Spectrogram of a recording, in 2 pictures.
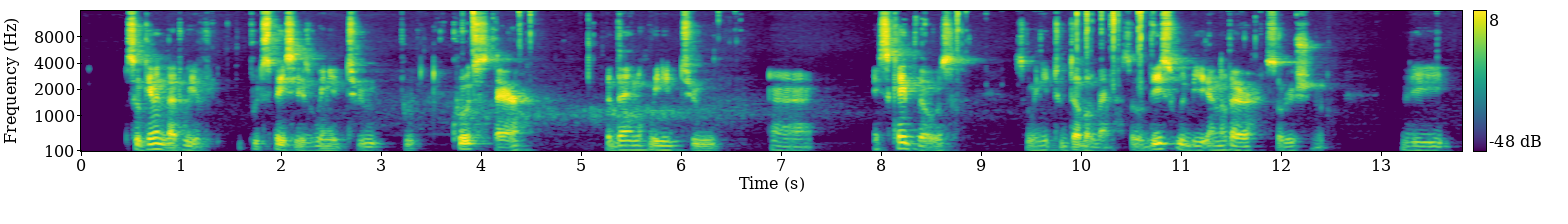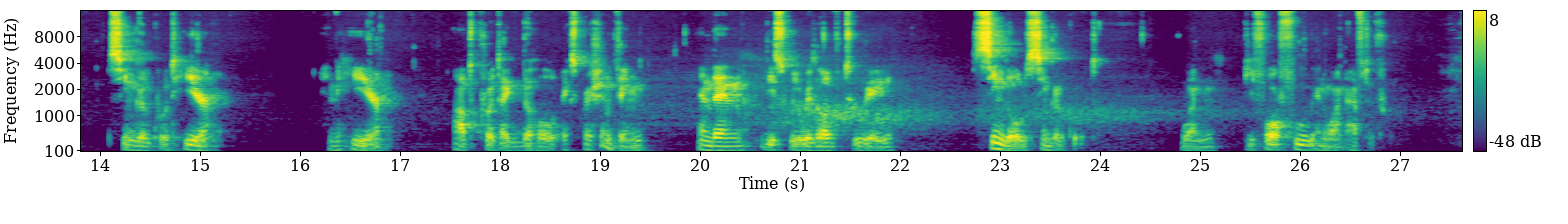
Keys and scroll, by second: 0.6 Left, 1.2 Left, 1.7-2.6 Right, 3.8 ', 4.8 Left, 5.0 Left, 5.3 Left, 5.4 Left, 5.6 Left, 6.3 Left, 8.6 typing, 8.9 Right, 9.1 Right, 9.3 Right, 9.4 Right, 9.9 typing, 13.8 Right, 14.8 Left, 15.3-15.7 Left, 20.0 Right, 20.5 Right, 20.6 Right, 20.8 Right, 20.9 Right, 23.8 Right, 25.3 Right, 25.9 Right.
